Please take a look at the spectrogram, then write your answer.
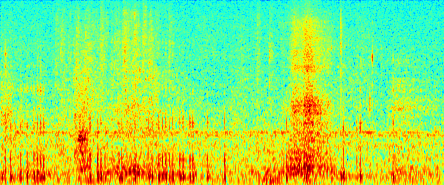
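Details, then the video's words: A male domestic cat purring while getting his claws cut: a steady, low, rumbling purr with fine rapid pulses, broken by sharp snipping clicks and a brief brighter burst near the end. "Purring Cat Gets His Claws Cut"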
